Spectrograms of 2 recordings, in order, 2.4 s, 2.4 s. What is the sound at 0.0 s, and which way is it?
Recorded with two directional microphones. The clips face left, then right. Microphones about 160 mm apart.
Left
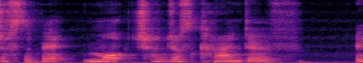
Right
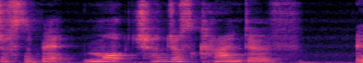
Speech, 30° left (ahead or behind).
